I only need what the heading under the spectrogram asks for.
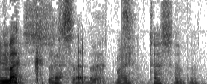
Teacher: If you join these two words together, ma and iktasabat, skip Hamzatul Wasl, skip the alif mat.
